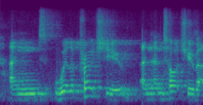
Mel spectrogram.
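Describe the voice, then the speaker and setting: A man speaks with a British accent and lively intonation at a moderate pace, his pitch fairly high. Noticeable background noise can be heard. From UK. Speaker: haematology doctor. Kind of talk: presentation at patient education event. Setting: hospital event with live audience, also streamed. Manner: hesitant with frequent fillers and repetitions.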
